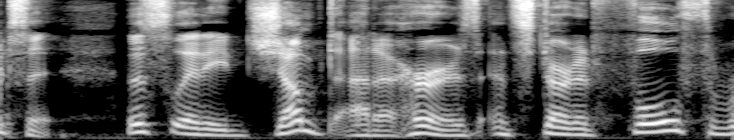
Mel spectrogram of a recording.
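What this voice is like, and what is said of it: Usual voice. Nothing is said of it.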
